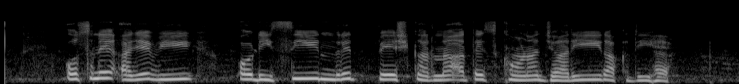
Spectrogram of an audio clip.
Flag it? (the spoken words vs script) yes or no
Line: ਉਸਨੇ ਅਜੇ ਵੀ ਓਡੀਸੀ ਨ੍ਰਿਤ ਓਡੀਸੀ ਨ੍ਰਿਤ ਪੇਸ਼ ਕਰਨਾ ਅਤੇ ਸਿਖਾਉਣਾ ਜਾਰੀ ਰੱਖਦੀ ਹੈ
yes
